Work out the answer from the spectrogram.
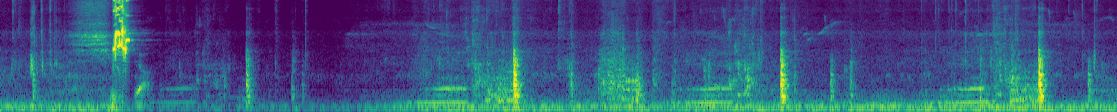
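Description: A short sharp burst about a second in, then a near-silent pause. From about four seconds in, faint low bird calls repeat every second or so, with a few sharp taps.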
